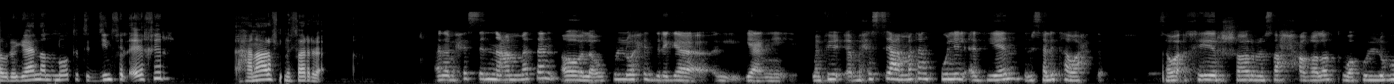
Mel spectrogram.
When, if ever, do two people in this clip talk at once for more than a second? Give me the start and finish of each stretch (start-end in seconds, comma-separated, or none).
none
